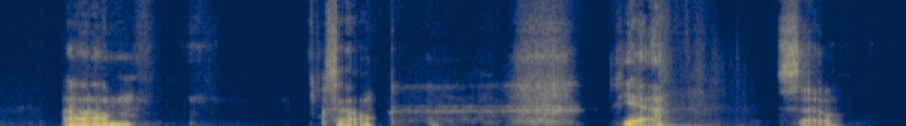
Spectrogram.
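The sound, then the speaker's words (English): A voice imitates raspy, heavy breathing: several harsh, breathy exhales and gasps in short bursts with pauses between, fairly loud. “At the very end of the credits, you hear him breathing. It's like raspy voice, raspy breath.”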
